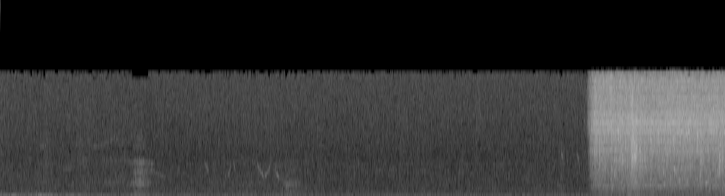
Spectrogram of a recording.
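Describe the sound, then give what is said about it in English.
Tap water runs into a basin as a flannel is washed out under it. A quiet stretch comes first, then the water starts abruptly near the end and gushes loudly and steadily to the close. “washes the flannel out under the tap and puts it on the side of the basin”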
